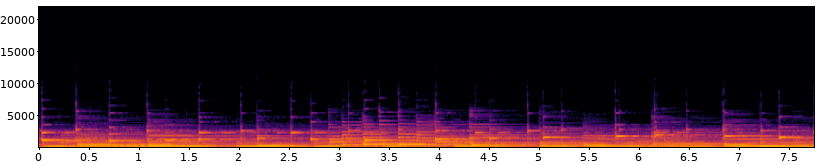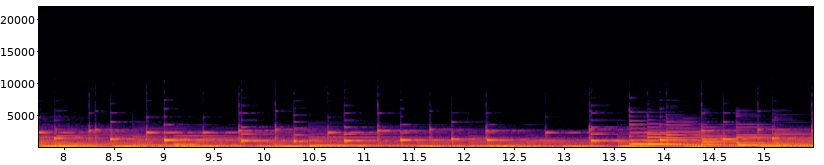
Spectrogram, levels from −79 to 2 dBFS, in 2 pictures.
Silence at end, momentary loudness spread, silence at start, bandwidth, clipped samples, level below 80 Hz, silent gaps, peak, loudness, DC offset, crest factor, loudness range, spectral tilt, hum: 0 s; 7 LU; 0 s; 6.4 kHz; under 0.1%; -44 dBFS; none; -2 dBFS; -19 LUFS; under 0.1%; 16 dB; 5 LU; -8.5 dB/octave; none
